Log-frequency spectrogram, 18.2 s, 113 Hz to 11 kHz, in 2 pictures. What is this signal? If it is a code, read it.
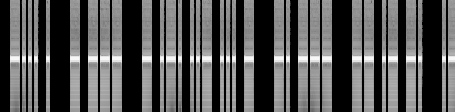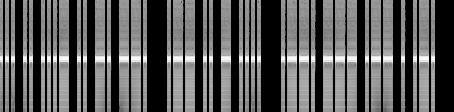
Morse code, heard as a keyed tone, about 20 wpm, 1000 Hz. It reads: BE TO TRUST NO MAN LIVING WITH POWER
